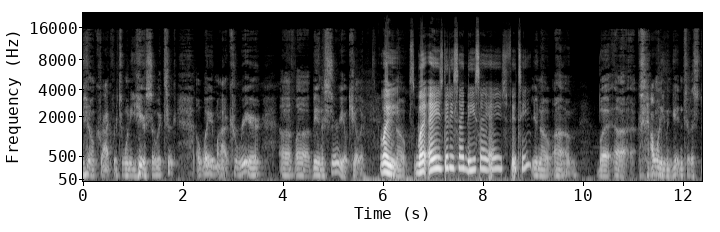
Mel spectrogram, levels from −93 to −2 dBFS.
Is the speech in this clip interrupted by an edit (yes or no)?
no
